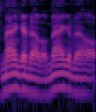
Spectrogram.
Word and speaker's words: Manganiello: I had to practice Manganiello over and over and again to get it right.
